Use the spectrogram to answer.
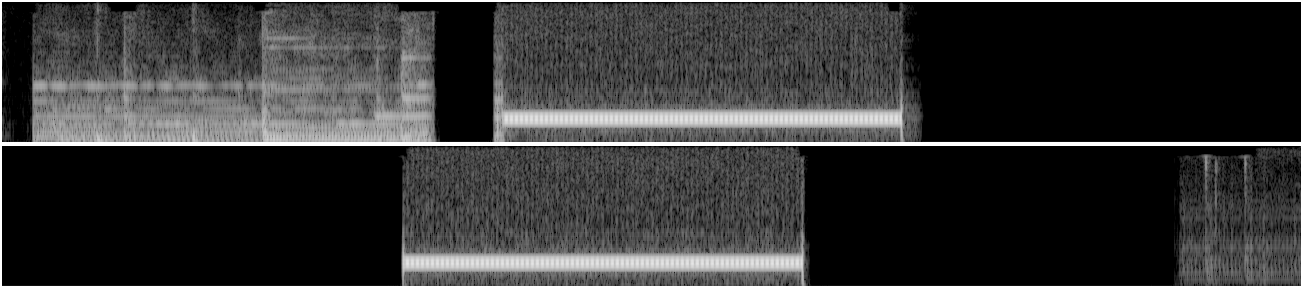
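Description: Telephone tone while a call is transferred to a secretary: a steady, even mid-pitched tone sounds twice, each lasting about two seconds, separated by a long silent gap.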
